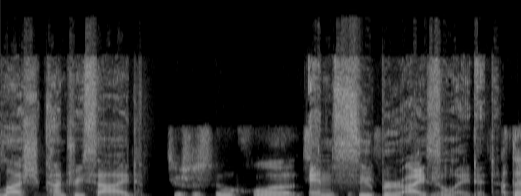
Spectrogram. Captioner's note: speaking Mandarin Chinese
